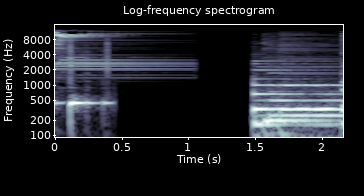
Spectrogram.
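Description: A bright chime rings once and fades away over about a second, closing a short intro jingle. After a brief moment of dead silence, strummed acoustic guitar music starts.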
